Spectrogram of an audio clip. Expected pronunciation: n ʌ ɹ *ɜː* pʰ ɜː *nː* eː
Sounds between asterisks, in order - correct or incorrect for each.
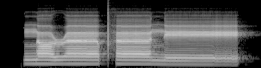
correct, incorrect: n

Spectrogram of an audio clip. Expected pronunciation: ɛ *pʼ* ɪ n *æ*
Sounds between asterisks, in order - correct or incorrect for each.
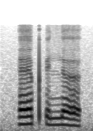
correct, incorrect: ə

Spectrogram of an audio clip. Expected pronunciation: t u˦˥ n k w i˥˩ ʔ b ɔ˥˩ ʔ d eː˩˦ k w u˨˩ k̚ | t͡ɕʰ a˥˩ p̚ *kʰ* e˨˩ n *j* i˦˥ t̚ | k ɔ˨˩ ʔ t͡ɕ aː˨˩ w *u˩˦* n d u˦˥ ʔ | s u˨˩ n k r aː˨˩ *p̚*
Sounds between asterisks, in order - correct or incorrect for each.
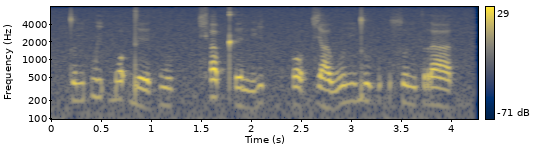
correct, correct, incorrect: u˦˥, incorrect: t̚

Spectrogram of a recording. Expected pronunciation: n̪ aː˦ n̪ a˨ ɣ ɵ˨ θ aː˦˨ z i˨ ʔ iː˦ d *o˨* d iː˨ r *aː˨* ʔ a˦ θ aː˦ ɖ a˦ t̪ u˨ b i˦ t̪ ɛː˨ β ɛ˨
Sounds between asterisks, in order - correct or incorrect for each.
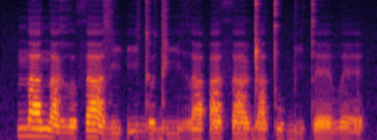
incorrect: ɵ˨, incorrect: a˨

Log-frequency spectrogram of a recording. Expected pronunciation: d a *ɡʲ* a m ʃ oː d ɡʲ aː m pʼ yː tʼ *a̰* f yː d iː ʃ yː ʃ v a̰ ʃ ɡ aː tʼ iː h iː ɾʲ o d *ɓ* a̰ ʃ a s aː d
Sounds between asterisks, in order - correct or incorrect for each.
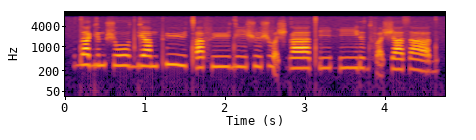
correct, incorrect: a, incorrect: f

